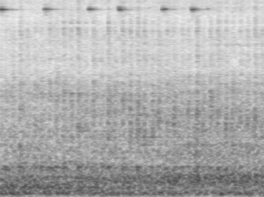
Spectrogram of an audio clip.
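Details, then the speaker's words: Whirlpool gas clothes dryer, noisy while tumbling before repair: low rumble with a faint high chirp repeating a few times a second, consistent with a worn idler pulley bearing. "Bueno, solamente hace un poco de ruido al momento de estar este centrifugando."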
